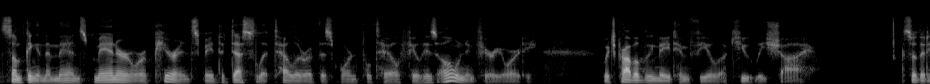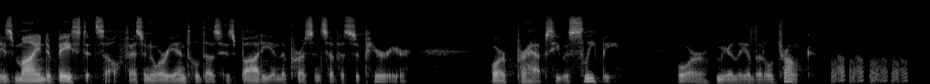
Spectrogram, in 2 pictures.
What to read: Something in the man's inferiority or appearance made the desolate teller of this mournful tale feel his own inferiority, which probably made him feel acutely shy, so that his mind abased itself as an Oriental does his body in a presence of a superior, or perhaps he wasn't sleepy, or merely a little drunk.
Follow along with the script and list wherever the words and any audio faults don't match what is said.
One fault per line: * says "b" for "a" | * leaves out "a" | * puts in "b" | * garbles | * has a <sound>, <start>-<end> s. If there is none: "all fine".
* says "manner" for "inferiority"
* says "the" for "a"
* says "was" for "wasn't"
* has a laugh, 17.6-18.4 s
